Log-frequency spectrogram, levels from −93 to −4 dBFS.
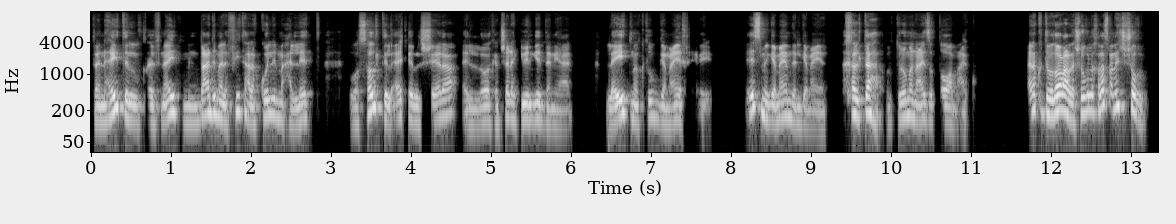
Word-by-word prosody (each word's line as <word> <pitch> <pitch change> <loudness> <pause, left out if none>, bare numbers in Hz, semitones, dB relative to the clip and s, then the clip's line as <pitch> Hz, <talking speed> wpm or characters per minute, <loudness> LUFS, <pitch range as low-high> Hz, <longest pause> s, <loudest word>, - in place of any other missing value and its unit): في 125 - -1
نهاية 170 - +4
ال 125 -3 0 0.2
في 125 - -10
نهاية 185 +7 +2
من 120 0 -6
بعد 180 +6 +3
ما 175 - 0
لفّيت 190 +10 -3
على 120 - 0
كُلّ 160 +7 -2
المحلات، 140 -1 -4 0.4
وصلت 185 - 0
لآخر 140 -4 -1
الشارع، 145 +9 -1
اللي 110 +1 -7
هو 125 - -1
كان 115 -1 -10
شارع 145 -1 0
كبير 135 0 -1
جدًا 135 -3 -2
يعني، 100 -2 -7 0.4
لقيت 145 +8 +4
مكتوب 135 +3 -7
جمعية 115 -3 +1
خيرية، - - -12 0.5
اسم 195 -3 +4
جمعية 135 +3 +1
من 145 - -4
الجمعيات، 100 -6 -4 0.2
دخلتها، 175 +1 +3
قلت 120 +3 -17
لهم 150 +3 -1
أنا 145 -5 0
عايز 130 +1 0
أتطوّع 130 -2 -4
معاكم، - - -12 0.7
أنا 205 - +4
كنت 190 -4 -4
بادوّر 190 +5 +7
على 195 - +7
شغل 195 +2 +2
خلاص 230 +5 +2
ما - - 0
لقيتش 245 +1 +3
شغل. - - +1
140 Hz, 205 wpm, -21 LUFS, 125-180 Hz, 0.7 s, بادوّر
